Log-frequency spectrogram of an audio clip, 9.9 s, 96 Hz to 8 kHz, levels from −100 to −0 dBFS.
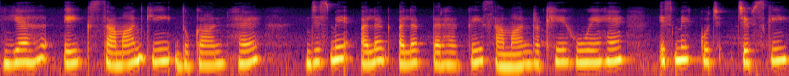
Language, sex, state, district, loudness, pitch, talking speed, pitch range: Hindi, female, Madhya Pradesh, Dhar, -15 LUFS, 215 Hz, 115 wpm, 200-235 Hz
